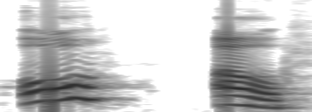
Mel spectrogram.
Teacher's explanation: याच्यात कंठ पण आहे आणि ओठ पण आहे म्हणून हा झाला कंठोस्ट्य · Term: कंठोष्ठ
